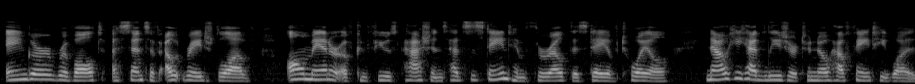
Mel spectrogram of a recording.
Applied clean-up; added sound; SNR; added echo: none; none; none; none.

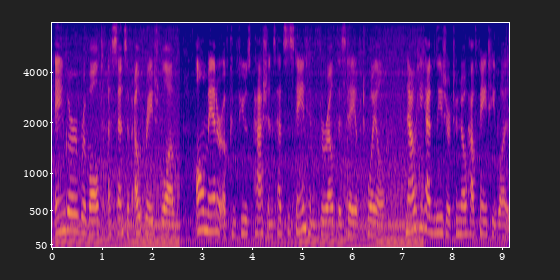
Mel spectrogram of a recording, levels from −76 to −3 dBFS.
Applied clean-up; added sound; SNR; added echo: none; Accelerating, revving, vroom; 8 dB; none.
